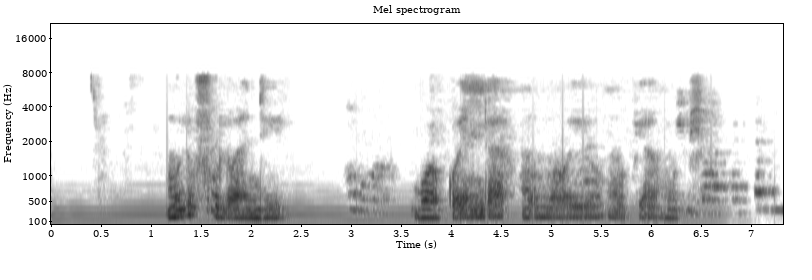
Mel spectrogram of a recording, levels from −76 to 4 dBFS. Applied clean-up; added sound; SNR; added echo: none; Brass instrument; 14 dB; none.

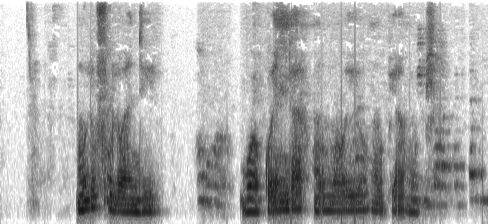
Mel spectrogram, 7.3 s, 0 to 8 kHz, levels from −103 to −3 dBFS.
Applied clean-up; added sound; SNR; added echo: none; none; none; none.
